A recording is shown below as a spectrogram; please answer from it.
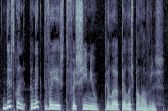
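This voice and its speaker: Quick-talking, teasing woman. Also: mid-range voice, very animated, warm tone, no room sound, clean studio sound. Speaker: radio co-host. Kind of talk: casual chat.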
